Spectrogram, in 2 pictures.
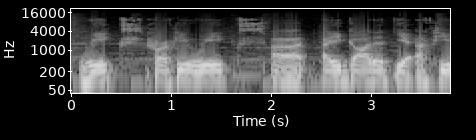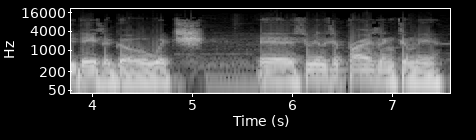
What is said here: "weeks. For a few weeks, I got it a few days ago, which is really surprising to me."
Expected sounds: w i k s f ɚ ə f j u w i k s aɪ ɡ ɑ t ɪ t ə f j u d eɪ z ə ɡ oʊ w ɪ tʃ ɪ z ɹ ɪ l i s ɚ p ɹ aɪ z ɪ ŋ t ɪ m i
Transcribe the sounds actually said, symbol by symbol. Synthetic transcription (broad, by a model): w i k s f ɚ ə f j u w i k s aɪ ɡ ɑ t ɪ t ə f j u d eɪ z ə ɡ oʊ w ɪ tʃ ɪ z ɹ ɪ l i s ɚ p ɹ aɪ z ɪ ŋ t ɪ m i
